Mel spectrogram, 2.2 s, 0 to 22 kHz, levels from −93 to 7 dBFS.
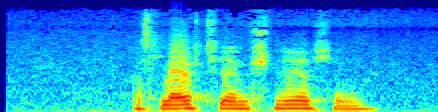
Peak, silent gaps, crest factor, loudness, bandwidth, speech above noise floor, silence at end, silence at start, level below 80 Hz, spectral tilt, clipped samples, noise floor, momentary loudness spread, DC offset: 0 dBFS; none; 12 dB; -11 LUFS; 15 kHz; 29 dB; 0.3 s; 0.65 s; -40 dBFS; -7.5 dB/octave; 0.2%; -39 dBFS; 13 LU; under 0.1%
